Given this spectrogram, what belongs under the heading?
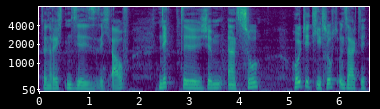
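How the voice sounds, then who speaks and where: A warm, medium-pitched male voice narrates a storybook as an audiobook reader and channel host. His reading is halting, and he occasionally stumbles over or misreads words.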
